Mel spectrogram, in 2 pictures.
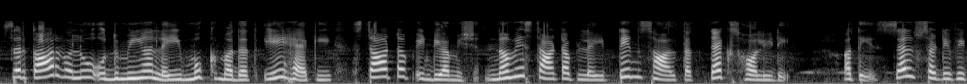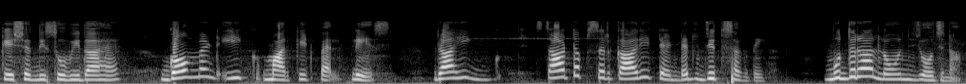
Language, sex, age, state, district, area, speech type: Punjabi, female, 18-30, Punjab, Jalandhar, urban, spontaneous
